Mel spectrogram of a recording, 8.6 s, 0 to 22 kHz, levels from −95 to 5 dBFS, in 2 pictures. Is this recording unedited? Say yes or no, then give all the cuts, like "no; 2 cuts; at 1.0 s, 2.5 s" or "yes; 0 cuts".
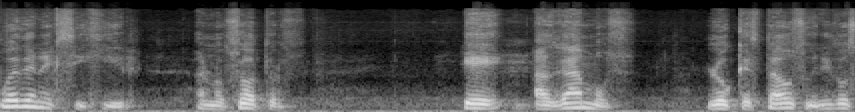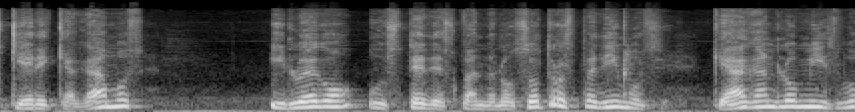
yes; 0 cuts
